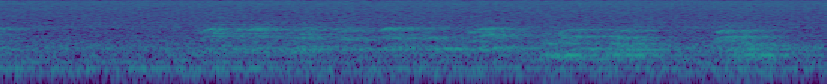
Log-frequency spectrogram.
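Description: Dogs barking in the distance, faint: a string of short barks repeating every half second or so, starting about a second in.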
